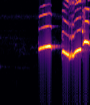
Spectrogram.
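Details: Oriental magpie-robin giving a loud rival-calling cry: one steady clear whistle followed by a lower, slightly wavering whistle that rises at the end.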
